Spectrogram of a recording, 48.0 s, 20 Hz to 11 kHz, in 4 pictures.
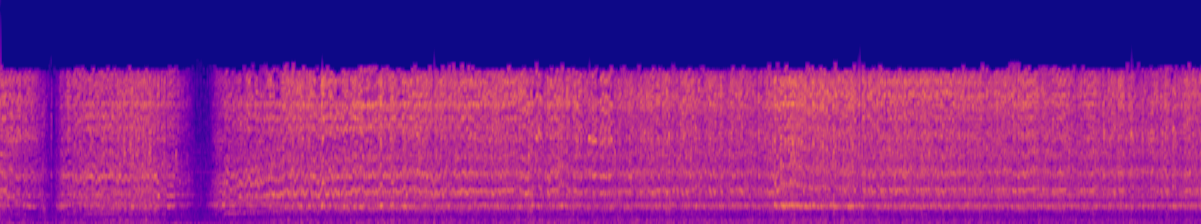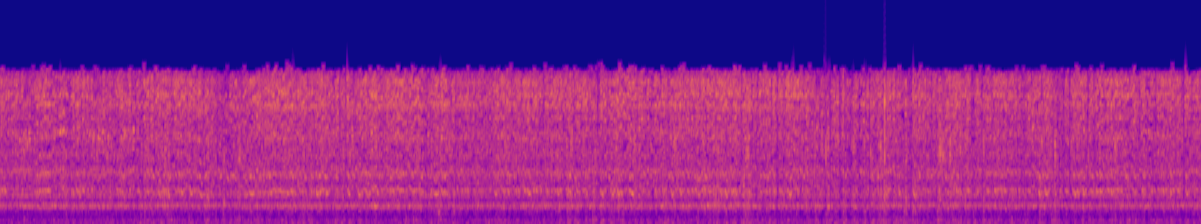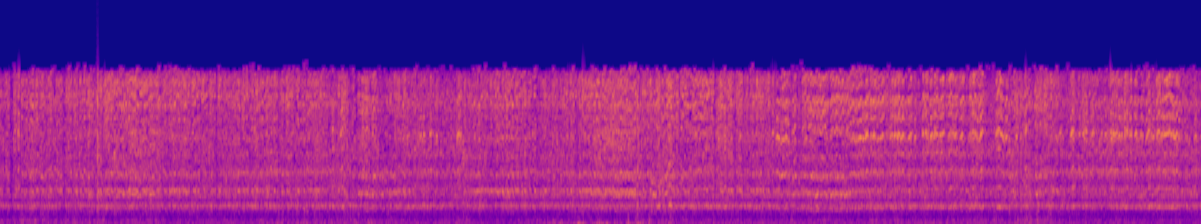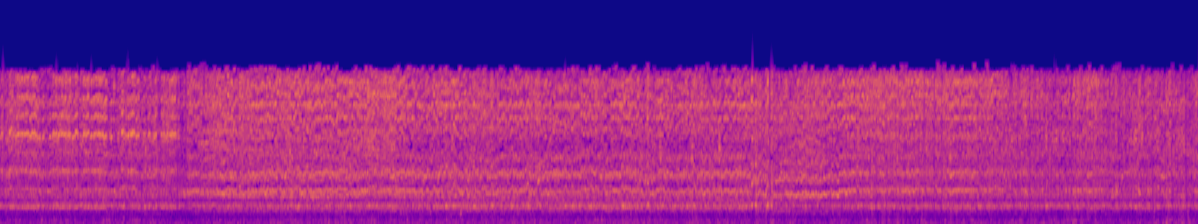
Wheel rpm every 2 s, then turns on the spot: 120, 140, 210, 230, 240, 240, 230, 230, 230, 230, 230, 230, 230, 230, 230, 220, 230, 240, 230, 220, 200, 190, 220, 230.
none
